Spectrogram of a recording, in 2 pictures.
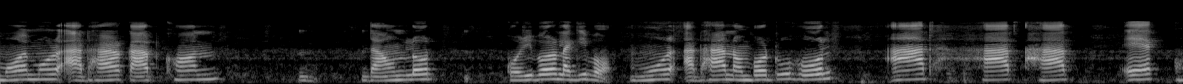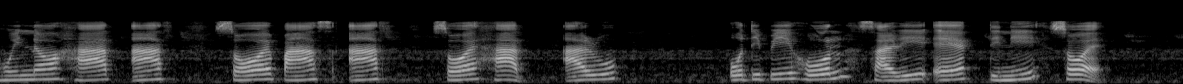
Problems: constant background noise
